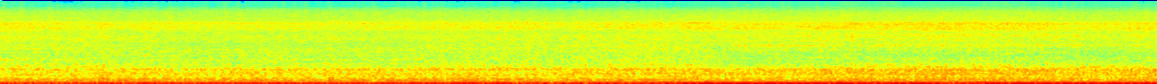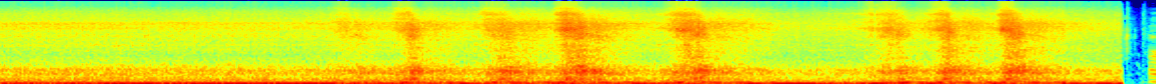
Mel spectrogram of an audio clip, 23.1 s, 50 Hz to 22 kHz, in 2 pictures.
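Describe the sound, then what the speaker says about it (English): A Chevy small block 350 V8 car engine rumbles loudly at idle, then in the final seconds it is revved in several sharp bursts that rise and fall one after another. "So let's start this car up and see if it gushes out oil like it did last time."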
